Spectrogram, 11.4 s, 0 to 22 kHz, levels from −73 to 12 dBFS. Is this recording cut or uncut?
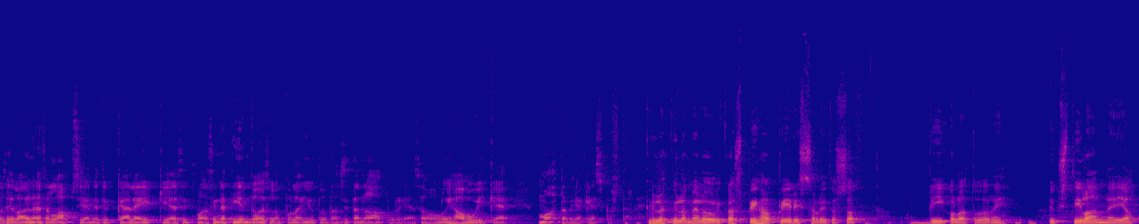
uncut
